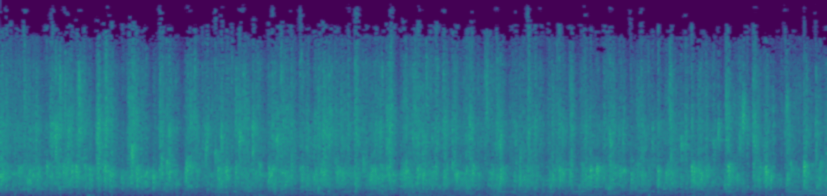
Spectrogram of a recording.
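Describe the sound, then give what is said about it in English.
An audience applauds the writers of the Conan late-night show with thick, continuous clapping that stays loud and even from start to finish. “Please give a round of applause to the Conan Writers.”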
